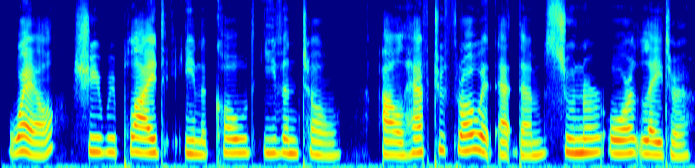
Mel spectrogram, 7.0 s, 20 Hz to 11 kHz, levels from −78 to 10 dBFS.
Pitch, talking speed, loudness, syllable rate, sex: 235 Hz, 155 wpm, -17 LUFS, 3.7 syllables/s, female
